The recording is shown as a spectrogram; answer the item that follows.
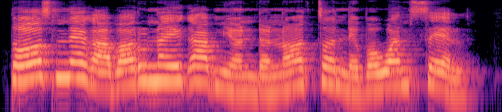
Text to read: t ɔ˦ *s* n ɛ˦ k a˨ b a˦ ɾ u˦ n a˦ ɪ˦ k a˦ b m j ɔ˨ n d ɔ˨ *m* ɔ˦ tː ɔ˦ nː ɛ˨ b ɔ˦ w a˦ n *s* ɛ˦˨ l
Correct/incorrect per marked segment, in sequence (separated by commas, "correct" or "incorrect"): correct, incorrect, correct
